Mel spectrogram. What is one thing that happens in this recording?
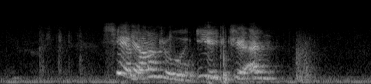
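Two young women speak together.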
